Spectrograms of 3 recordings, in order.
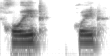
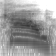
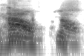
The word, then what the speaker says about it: Haub: That used to be in the collection of a very famous German philatelist, Huib, that's how you say his name, and I think he paid something like... It's Haub, actually. Haub.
